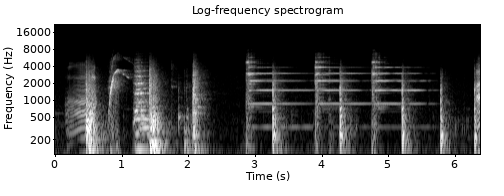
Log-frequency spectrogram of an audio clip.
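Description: Cartoon crash sound effects: a few heavy thuds with a rising whistle in the first two seconds. After a short pause a bell rings out six or seven times in quick strokes, as a high-striker bell would when struck.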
